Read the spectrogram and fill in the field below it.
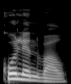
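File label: "коленвал", Komi, female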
